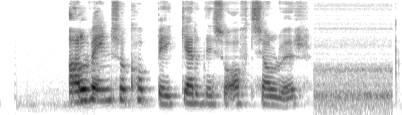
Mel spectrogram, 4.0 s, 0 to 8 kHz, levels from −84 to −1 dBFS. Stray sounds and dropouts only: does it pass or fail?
pass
